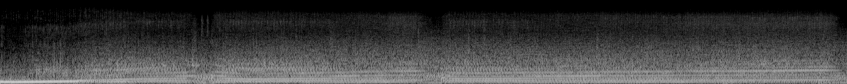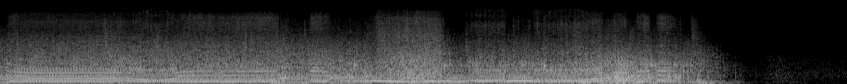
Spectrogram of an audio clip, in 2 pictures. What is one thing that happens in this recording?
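A car engine roars and revs, rising and falling in pitch as gears shift.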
